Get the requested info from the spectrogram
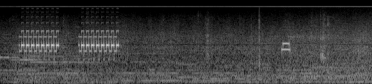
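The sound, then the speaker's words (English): A telephone rings twice in quick, trilling electronic bursts, followed by a faint hiss and a single short beep, with no one speaking. “Why don't we play back that phone call that you just described?”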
